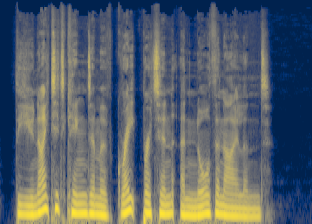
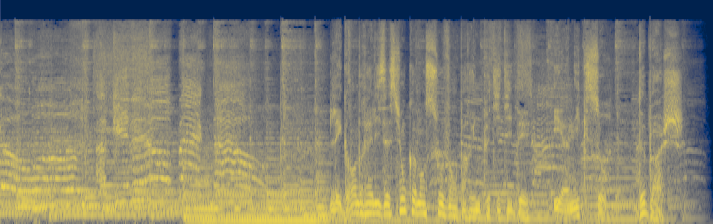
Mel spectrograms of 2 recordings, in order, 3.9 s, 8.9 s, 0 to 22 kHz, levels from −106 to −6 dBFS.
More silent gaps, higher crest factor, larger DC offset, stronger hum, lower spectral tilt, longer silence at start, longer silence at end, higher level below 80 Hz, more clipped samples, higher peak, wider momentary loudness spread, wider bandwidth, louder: neither; about the same, 14 dB vs 10 dB; neither; neither; first, -6 dB/octave vs -4.5 dB/octave; first, 0.2 s vs 0 s; first, 0.55 s vs 0.25 s; second, -36 dBFS vs -26 dBFS; neither; first, 0 dBFS vs -6 dBFS; first, 7 LU vs 4 LU; about the same, 15.5 kHz vs 16 kHz; first, -15 LUFS vs -18 LUFS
